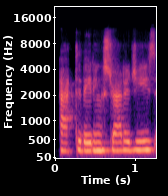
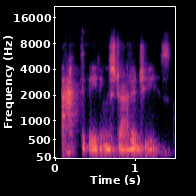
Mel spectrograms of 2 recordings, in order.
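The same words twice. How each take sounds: First: Said in the usual way. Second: Hushed breathy whisper on the term. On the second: Shown as a demonstration. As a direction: drop to a whisper for emphasis. Repeats term, whispered and unvoiced.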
